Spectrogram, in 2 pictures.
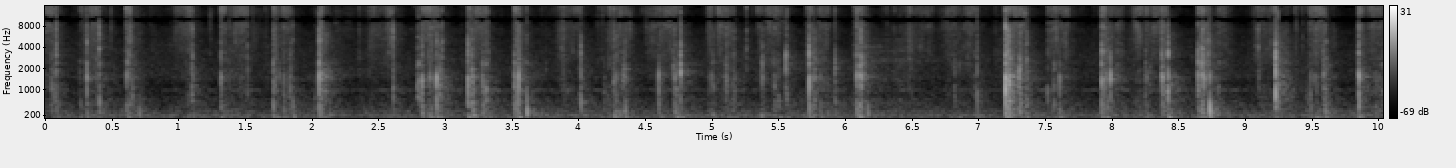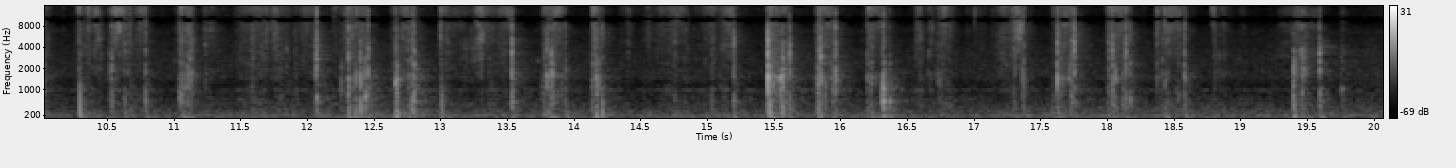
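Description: A deck of oracle cards being shuffled by hand: a long run of irregular quick clicks and snaps as the cards slide and slap together.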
